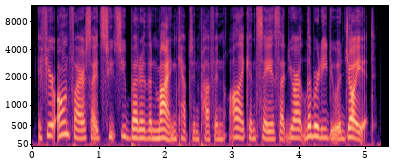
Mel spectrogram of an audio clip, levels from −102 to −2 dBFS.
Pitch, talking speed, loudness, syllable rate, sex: 205 Hz, 260 wpm, -20 LUFS, 6.7 syllables/s, female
